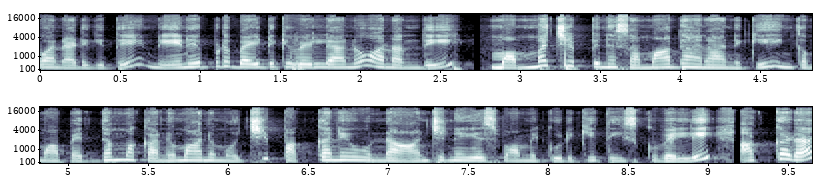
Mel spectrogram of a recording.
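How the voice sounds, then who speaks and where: A woman steadily telling a true ghost story in the first person. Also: mid-range voice.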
